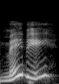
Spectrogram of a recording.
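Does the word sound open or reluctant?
open. It sounds open and genuinely undecided. The answer really is undecided.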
